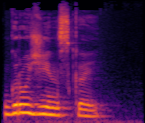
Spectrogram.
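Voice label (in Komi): "грузинскӧй", Komi, female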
